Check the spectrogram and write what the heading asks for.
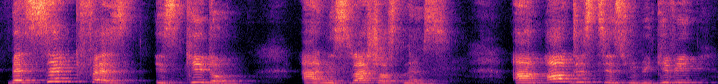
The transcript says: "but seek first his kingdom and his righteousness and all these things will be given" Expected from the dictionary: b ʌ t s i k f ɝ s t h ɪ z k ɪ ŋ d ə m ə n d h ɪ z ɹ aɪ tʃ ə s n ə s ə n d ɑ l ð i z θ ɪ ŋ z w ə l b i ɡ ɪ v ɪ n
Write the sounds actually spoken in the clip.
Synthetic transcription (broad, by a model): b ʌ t s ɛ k f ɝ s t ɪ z k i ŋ d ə m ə n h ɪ s ɹ aɪ tʃ ə s n ə s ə n ɑ l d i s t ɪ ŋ s w ə l b i ɡ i v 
